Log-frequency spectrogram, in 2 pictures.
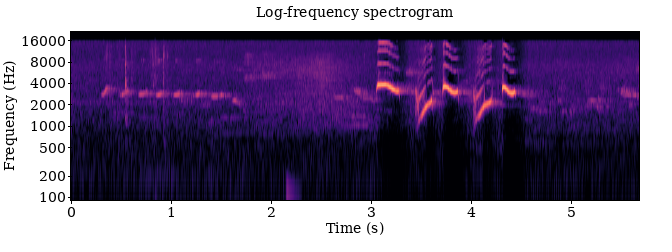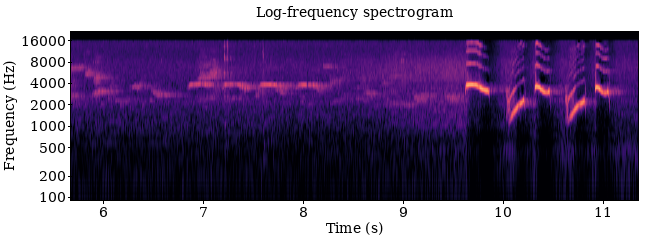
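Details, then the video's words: Lively, tame male cipoh (Common Iora) delivers two bursts of loud high whistles, each a set of four strong notes that drop then sweep upward, separated by quieter faint whistling and low background noise. "Suara Sirtu Jantan !! Burung Sirtu Cipoh Sirdung Sirdum Jantan Terbaru"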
